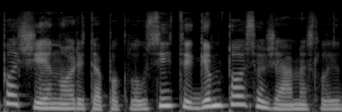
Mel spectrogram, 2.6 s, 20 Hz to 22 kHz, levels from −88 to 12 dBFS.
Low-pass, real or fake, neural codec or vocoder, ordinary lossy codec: 14.4 kHz; real; none; AAC, 96 kbps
